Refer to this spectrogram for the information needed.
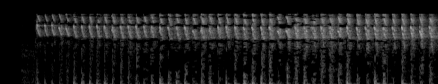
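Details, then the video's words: Caged cililin giving its dense, persistent 'tembakan' song: a fast, unbroken rattling trill of high, bright notes, about nine per second, running steadily for several seconds. "Tembakan Cililin Suara Rapat Dan Ngotot"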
